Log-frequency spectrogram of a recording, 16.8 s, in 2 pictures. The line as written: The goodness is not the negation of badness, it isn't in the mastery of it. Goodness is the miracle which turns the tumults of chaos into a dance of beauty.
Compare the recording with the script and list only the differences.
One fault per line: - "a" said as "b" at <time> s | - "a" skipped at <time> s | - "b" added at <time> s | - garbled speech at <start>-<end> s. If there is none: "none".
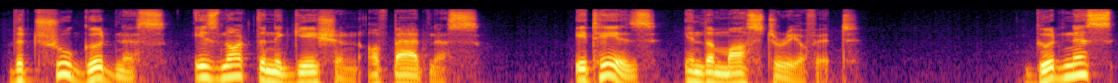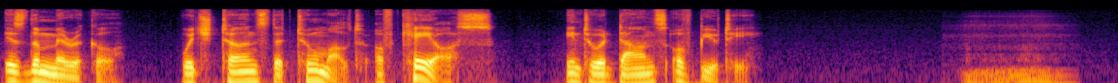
- "true" added at 0.2 s
- "isn't" said as "is" at 4.5 s
- "tumults" said as "tumult" at 10.5 s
